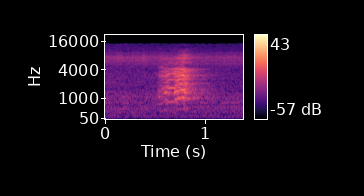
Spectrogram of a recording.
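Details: One hoarse, noisy kwaak from a neighbourhood bird calling through the morning of 23 January 2014, a single rasping burst of about a third of a second over steady background hiss.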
